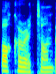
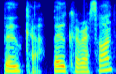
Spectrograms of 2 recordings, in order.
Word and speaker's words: Boca Raton: Boca Raton. Well, I pronounce it Boca Raton, but here they say Boca Raton, which is very, very pretty.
